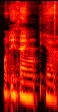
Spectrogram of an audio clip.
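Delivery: ordinary talk, nothing marked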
